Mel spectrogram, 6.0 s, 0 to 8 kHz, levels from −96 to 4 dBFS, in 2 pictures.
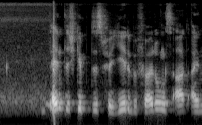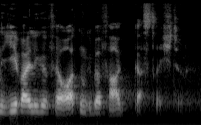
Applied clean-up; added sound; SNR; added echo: none; none; none; none.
